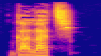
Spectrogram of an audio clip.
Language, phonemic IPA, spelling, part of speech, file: Romanian, /ɡaˈlatsʲ/, Galați, proper noun, Ro-Galați.ogg
- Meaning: 1. the capital and largest city of Galați County, Romania 2. a county of Romania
